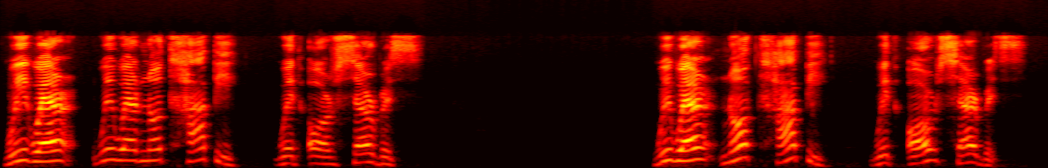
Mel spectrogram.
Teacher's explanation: Y si se dan cuenta, recalqué el were not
